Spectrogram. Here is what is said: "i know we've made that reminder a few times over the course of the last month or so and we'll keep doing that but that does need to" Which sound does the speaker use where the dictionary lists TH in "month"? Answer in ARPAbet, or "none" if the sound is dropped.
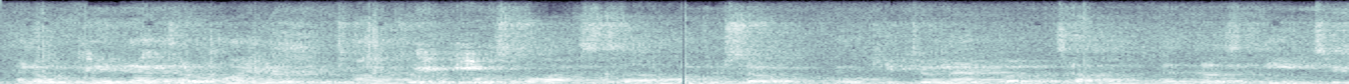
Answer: TH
